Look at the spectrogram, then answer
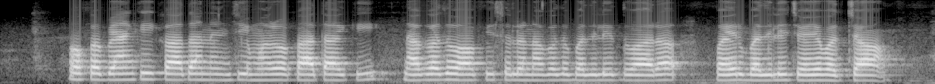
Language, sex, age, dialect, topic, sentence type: Telugu, female, 25-30, Southern, banking, statement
